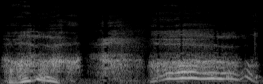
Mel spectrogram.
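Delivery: high, drawn-out gasping oh; mock gasp of an alarmed crowd; audience gasp. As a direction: imitate a shocked audience gasping.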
